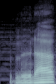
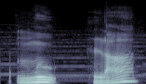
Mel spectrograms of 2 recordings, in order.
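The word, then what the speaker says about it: むら: Juste pour la prononciation, c'est pas mu-la, c'est mura, mura. C'est un petit peu dur, c'est un peu comme le e et le ou un peu combinés.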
